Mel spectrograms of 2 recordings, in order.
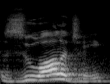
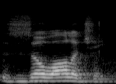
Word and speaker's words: zoology: If you said zoology, it's actually wrong. That is a very common mispronunciation. This is actually zoology. Zo and ology. Zoology.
